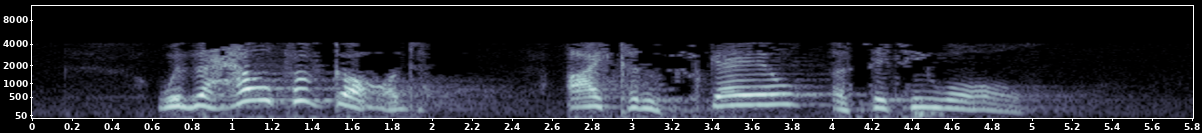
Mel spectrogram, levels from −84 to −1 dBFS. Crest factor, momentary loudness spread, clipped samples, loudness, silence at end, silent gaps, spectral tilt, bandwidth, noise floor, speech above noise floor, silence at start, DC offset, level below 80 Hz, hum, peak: 20 dB; 14 LU; under 0.1%; -21 LUFS; 0.85 s; none; -10.5 dB/octave; 4.4 kHz; -60 dBFS; 40 dB; 0.65 s; under 0.1%; -54 dBFS; none; -2 dBFS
